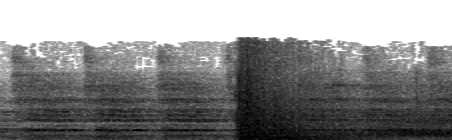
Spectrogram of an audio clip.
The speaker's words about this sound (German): der maß einen Meter im Durchmesser und ist dann auch mit einer großen Stichflamme explodiert.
